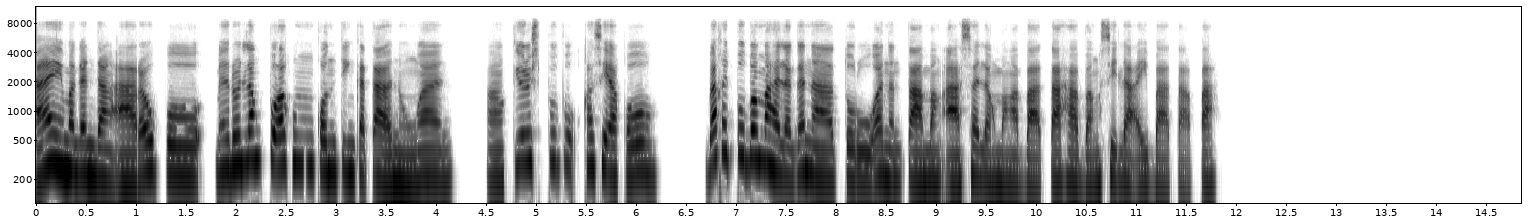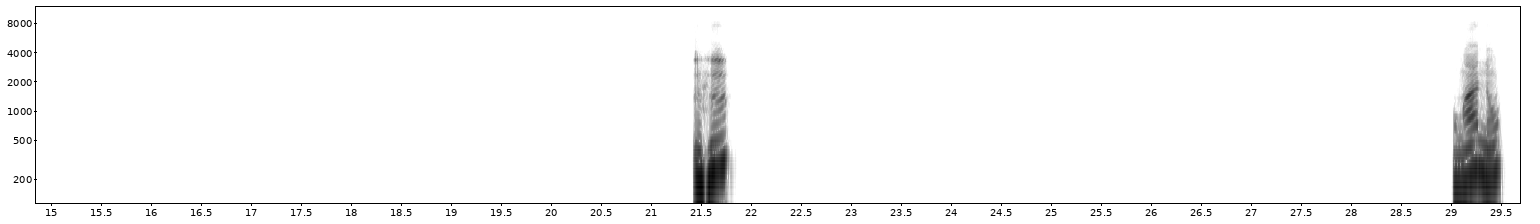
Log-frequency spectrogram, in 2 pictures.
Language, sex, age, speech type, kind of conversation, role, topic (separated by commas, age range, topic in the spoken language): Filipino, female, 35-39, read, expert-assistant, asker, Paano makakatulong ang pagtuturo ng tamang asal sa mga bata?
